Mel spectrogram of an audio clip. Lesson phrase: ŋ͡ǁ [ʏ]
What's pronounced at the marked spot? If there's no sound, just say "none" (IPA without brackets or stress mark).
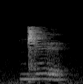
ɛ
